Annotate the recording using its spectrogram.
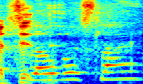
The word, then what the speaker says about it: Szoboszlai: Szoboszlai, is that? – That's what I'm going with, yeah. – Szoboszlai? – I think that's what the man himself said, so yeah, he should know.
